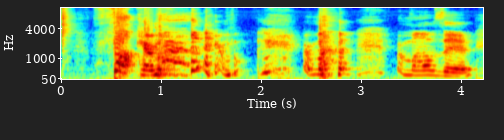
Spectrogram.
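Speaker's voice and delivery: laughing panic. Retold or imitated. Buddy seeing the lights go on, laughing in shock. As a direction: crack up mid-panic. Friend sees lights turn on.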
